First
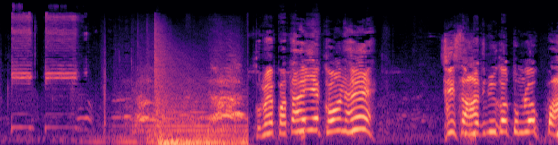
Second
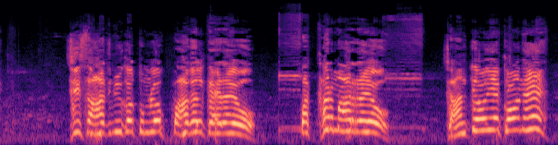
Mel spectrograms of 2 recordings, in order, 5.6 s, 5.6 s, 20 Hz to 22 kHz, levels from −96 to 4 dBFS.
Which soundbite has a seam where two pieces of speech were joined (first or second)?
first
